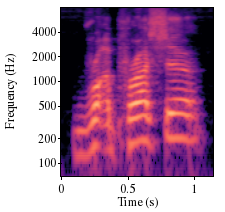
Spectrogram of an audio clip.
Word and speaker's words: Prussia: charged for meeting grees Prussia is pronounced like Russia is Prussia okay and D Sizzle you're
